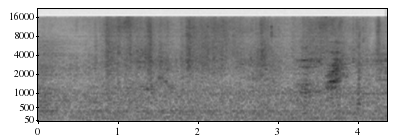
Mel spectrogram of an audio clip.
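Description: Steady low background rumble with no distinct events, with a faint brief rustle near the end.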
